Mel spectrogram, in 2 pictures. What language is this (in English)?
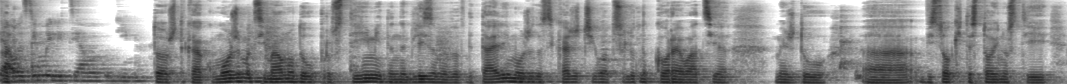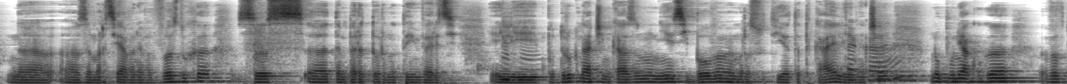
Bulgarian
